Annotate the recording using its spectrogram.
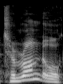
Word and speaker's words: Toronto: I'll just say that we Torontonians wince whenever people pronounce the second T. It would be like someone saying Newcastle. Fair enough. If you want to learn yourself Canadian, you have to say Toronto or Toronto, eh?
